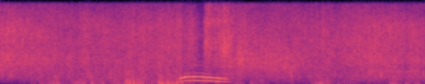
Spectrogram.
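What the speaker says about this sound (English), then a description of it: "It's getting super windy out here." Strong wind rumbles and buffets the microphone outdoors as rain starts, with a brief whistling tone in the middle, and nobody speaking.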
